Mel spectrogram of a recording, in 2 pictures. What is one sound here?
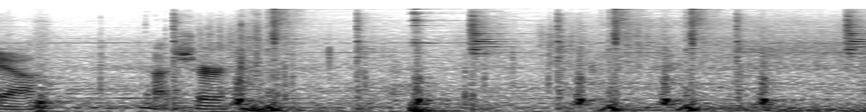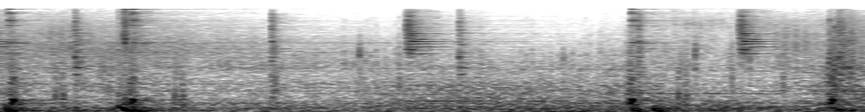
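Small quick footsteps tap on a hard floor.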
